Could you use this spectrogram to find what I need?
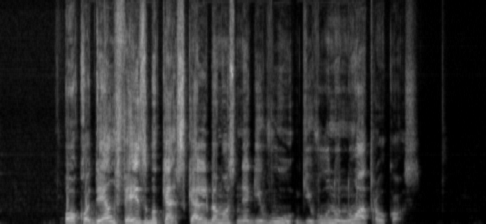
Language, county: Lithuanian, Kaunas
